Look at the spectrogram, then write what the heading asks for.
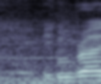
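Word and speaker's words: Edinburgh: तो आज मैं हूँ स्कॉटलैंड के दारुल खिलाफा एडनबरा में, जिसको बहुत ज़्यादा लोग एडनबर्ग बोलते हैं क्योंकि इसकी जो स्पेलिंग है वो आती ही एडनबर्ग है, लेकिन असल में प्रोनाउंसिएशन जो है वो एडनबरा है।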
